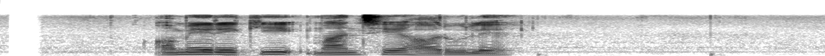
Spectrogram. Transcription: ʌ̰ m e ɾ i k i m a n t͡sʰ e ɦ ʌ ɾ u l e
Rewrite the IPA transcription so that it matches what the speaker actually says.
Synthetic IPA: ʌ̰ m e ɾ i k i m a n t͡sʰ e ɦ ʌ ɾ u l e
